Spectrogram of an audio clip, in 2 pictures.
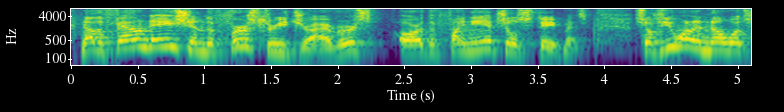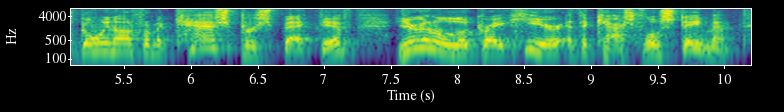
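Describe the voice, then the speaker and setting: A man's voice: sits high, very animated, normal speed, creaky. A man teaching a live webinar in a conversational way, prompting listeners with rhetorical questions. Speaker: webinar instructor.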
